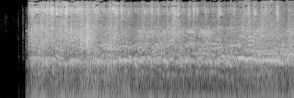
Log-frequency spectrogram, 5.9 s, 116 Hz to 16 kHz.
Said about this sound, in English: The sound of a crowd of Central American migrants breaking apart a medical barricade at a border crossing with Mexico and Guatemala. The group of about 3,000 is said to have run into a wall of police in Mexico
